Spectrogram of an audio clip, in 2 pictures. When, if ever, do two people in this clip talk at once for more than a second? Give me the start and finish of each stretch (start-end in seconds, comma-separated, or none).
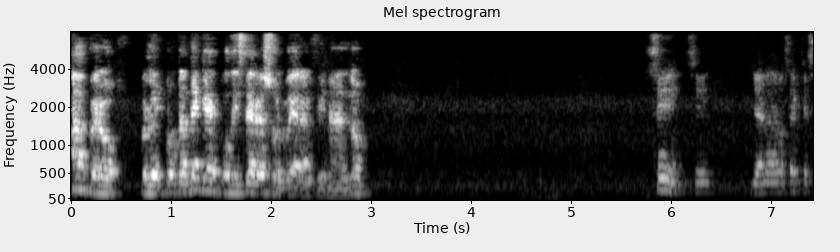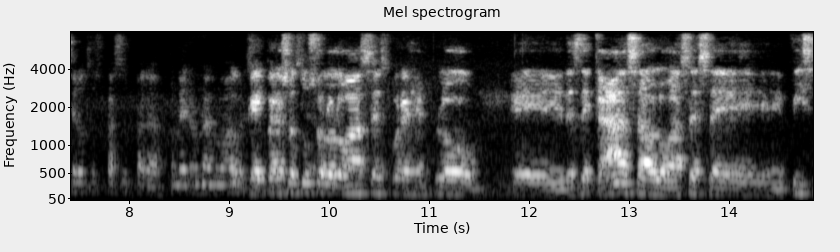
9.0-10.6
